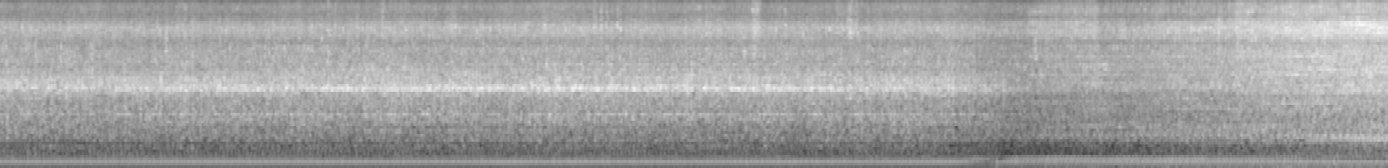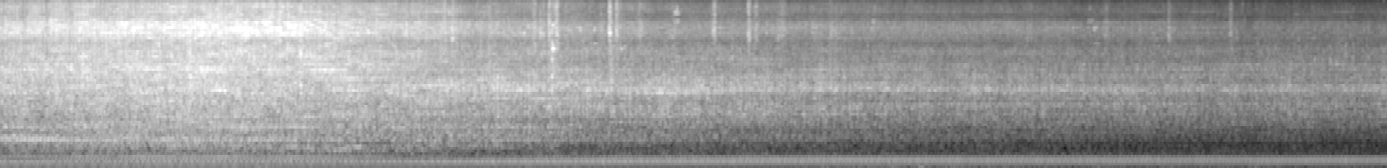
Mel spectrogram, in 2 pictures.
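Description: A small tractor engine chugs steadily close by.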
